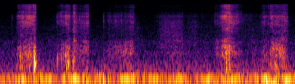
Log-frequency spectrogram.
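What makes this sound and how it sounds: A hand and fingernails rub and stroke the plastic sequins on the green side of a stuffed, sequin-covered pillow. Each stroke makes a soft, bright, scratchy rustle that swells and fades in repeated bursts over a steady low hum. The sound stays quiet and close throughout.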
